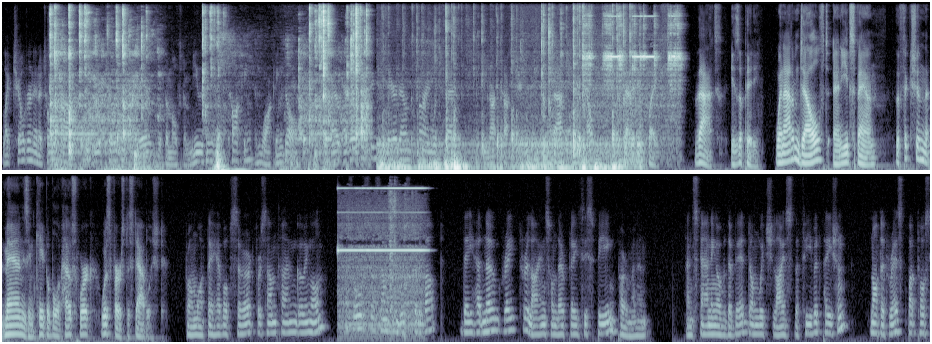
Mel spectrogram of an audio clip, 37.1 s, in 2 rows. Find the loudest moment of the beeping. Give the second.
13 s.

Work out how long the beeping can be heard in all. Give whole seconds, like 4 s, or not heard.
4 s.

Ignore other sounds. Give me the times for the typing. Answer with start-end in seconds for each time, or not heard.
0.9-3.2, 4.0-12.8.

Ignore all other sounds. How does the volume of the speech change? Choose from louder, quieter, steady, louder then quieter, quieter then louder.
louder then quieter.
